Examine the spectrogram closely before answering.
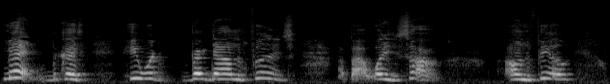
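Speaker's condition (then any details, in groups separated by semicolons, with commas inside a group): Cerebral palsy; uses wheelchair, age 42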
